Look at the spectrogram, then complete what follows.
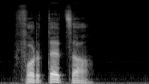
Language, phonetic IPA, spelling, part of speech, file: Polish, [fɔrˈtɛt͡sa], forteca, noun, Pl-forteca.ogg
